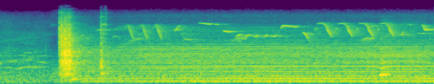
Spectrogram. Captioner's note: door motor clicks and buzzes; erin chuckles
